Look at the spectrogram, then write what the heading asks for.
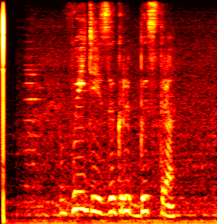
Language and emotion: Russian, angry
